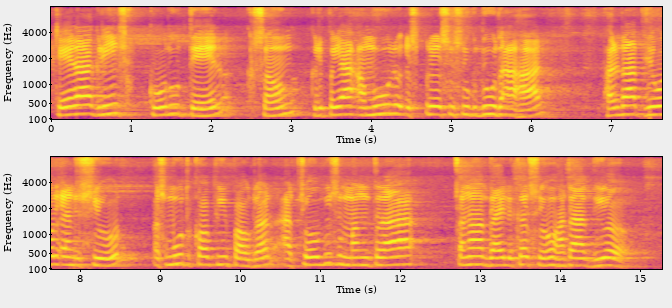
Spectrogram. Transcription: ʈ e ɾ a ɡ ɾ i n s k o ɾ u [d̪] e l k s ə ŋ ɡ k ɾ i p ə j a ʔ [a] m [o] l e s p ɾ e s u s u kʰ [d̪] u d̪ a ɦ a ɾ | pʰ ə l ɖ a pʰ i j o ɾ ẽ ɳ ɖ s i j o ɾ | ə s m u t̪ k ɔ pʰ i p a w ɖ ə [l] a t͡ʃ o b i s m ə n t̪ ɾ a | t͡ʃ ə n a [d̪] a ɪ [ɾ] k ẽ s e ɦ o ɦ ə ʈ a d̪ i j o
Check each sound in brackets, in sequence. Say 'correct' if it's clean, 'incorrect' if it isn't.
incorrect: t̪, incorrect: ə, incorrect: u, correct, incorrect: ɾ, correct, incorrect: l

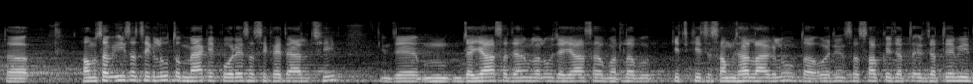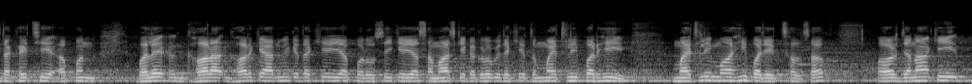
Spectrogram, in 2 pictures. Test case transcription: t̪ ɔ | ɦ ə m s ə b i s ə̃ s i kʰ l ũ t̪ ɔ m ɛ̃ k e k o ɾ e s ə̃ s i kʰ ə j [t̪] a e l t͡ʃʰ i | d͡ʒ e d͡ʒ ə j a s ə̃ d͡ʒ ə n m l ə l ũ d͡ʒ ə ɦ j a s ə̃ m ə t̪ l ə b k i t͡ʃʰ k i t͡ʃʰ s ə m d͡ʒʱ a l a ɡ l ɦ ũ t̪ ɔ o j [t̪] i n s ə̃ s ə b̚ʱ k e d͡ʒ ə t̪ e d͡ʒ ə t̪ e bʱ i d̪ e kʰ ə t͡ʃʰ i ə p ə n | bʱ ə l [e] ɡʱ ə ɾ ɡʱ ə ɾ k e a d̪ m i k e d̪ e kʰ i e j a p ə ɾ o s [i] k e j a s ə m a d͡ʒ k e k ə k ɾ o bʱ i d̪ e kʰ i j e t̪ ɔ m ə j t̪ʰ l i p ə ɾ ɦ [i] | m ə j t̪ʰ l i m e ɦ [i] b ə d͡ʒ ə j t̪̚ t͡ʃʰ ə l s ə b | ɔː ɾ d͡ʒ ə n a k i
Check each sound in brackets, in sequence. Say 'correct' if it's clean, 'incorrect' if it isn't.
correct, incorrect: d̪, correct, correct, correct, correct

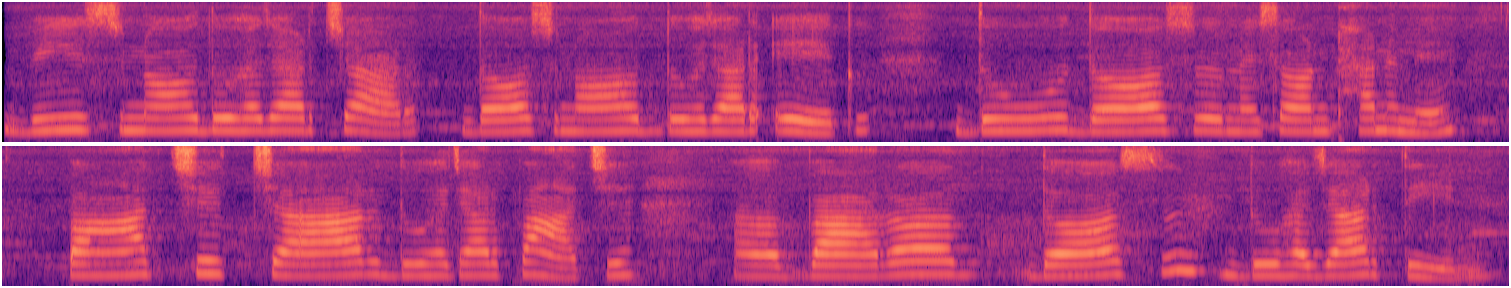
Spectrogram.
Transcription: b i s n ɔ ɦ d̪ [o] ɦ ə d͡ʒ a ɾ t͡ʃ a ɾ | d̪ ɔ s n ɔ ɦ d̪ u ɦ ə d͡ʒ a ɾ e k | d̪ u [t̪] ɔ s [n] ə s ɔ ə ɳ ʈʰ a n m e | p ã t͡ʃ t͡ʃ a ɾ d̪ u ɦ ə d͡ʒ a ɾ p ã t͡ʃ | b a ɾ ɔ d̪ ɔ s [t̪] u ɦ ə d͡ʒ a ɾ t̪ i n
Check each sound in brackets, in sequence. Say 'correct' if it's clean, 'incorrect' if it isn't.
incorrect: u, incorrect: d̪, correct, incorrect: d̪

